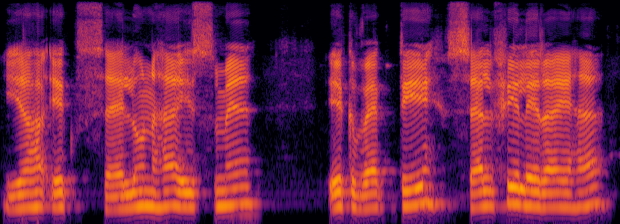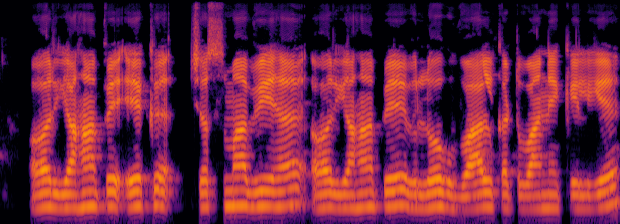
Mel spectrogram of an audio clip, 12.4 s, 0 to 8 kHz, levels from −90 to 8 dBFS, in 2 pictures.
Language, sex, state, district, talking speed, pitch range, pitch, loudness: Hindi, male, Bihar, Samastipur, 130 wpm, 140-160 Hz, 150 Hz, -16 LUFS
